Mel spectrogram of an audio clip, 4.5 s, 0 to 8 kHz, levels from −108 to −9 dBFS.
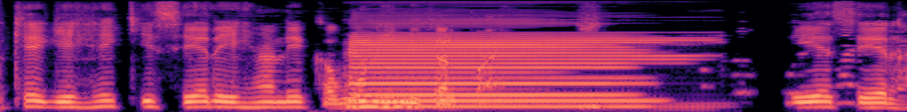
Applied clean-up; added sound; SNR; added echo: classical method Wiener filter.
